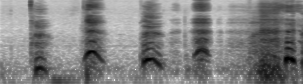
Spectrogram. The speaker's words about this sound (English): Gasp!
